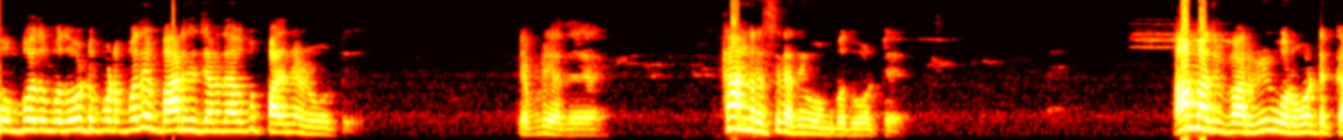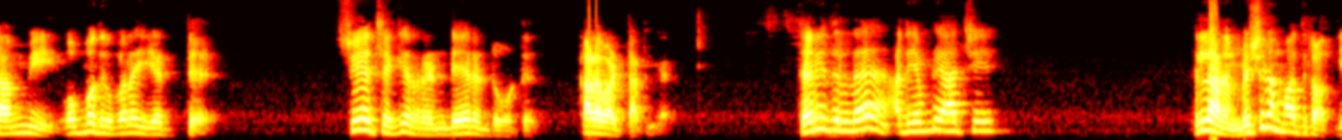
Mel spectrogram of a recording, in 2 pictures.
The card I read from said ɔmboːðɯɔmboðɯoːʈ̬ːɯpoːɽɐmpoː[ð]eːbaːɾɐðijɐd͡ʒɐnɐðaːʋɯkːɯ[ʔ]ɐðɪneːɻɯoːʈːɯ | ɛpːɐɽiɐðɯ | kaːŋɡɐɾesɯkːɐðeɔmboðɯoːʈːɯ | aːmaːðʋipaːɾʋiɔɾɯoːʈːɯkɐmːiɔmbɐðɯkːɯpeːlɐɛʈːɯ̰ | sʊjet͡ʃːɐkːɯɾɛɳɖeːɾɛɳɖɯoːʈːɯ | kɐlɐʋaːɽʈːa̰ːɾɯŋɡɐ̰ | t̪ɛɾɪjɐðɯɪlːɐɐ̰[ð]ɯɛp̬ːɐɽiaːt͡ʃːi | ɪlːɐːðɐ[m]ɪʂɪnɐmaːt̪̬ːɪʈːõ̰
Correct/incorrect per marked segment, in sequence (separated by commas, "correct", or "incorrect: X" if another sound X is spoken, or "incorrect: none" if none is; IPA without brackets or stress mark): correct, incorrect: p, correct, correct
